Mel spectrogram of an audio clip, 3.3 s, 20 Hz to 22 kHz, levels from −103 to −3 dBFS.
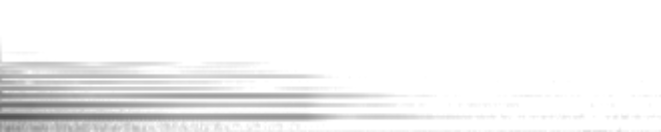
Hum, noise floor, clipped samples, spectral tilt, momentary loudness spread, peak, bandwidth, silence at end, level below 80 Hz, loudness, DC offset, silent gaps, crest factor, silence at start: none; under -90 dBFS; under 0.1%; -4.5 dB/octave; 20 LU; -32 dBFS; 3.8 kHz; 1.75 s; under -90 dBFS; -49 LUFS; under 0.1%; none; 18 dB; 0 s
